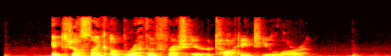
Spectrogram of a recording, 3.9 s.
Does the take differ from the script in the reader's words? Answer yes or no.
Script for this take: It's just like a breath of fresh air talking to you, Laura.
no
